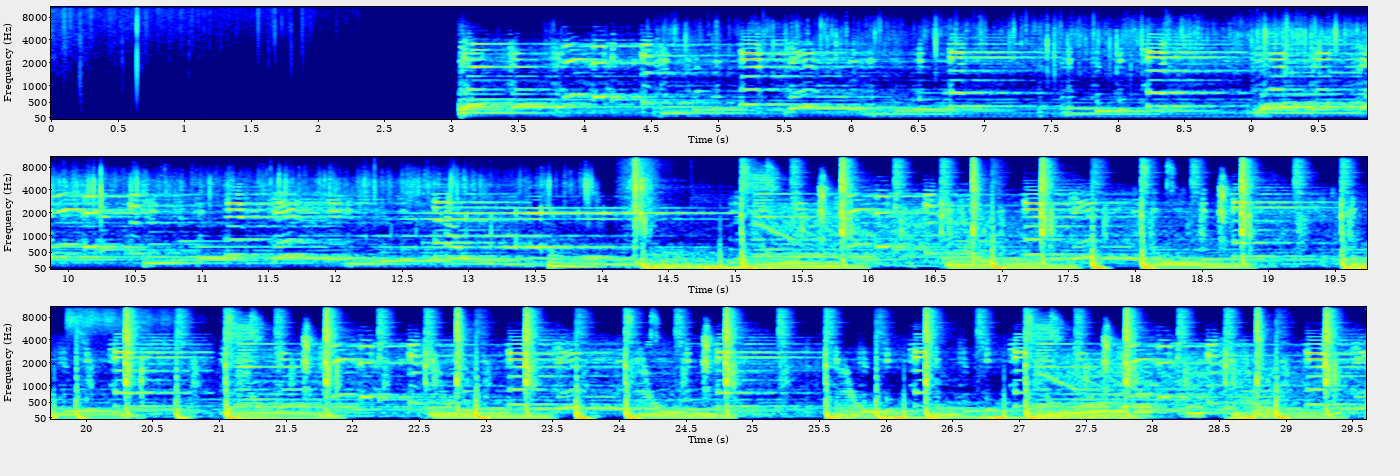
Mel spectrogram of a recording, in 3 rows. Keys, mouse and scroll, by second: 0.4 s, 1.0 Tab, 1.2-4.5 middle drag, 4.5 Tab, 5.7 click, 6.1-6.7 scroll up 1, 6.9 alt+click, 7.6 alt+shift+click, 8.0 alt+shift+click, 8.8 KP_1, 9.4-9.9 scroll up 1, 9.9 g, 12.9 z, 12.9 z, 13.0 z, 13.7 Tab, 14.4 s, 15.9 s, 16.0 s, 16.2 Tab, 17.1 click, 17.5 alt+click, 17.9 g, 19.8 z, 20.4-21.8 middle drag, 21.8 click, 23.2-25.0 typing, 26.7-29.6 typing.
